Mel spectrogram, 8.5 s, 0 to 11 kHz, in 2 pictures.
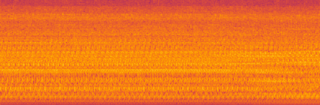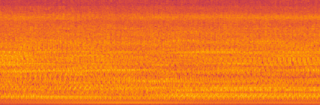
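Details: Lister #2 diesel generator just after fuel system plumbing from a former 20-gallon dry-sump oil tank, leak-check run (no drips): steady diesel clatter at even idle, about three beats a second, no stumbling or misses; running normally.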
